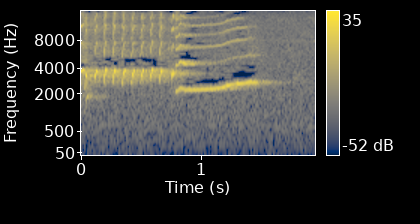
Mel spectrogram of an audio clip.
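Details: Timbrado canary singing in the discontinuous style: a fast, even, bubbling high trill of about a dozen pulses, then a pure whistled note gently rising before it cuts off, with faint background hiss.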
